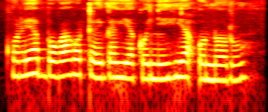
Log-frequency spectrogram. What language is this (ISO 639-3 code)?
kik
